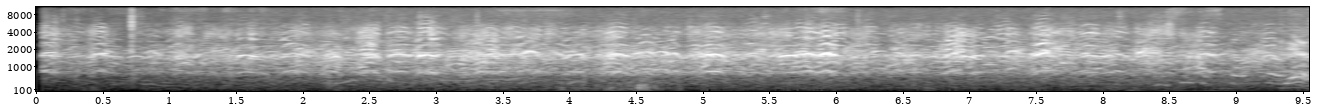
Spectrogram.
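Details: Large flock of snow geese at Middle Creek Wildlife Refuge, Pennsylvania, on 1 March 2021, giving a dense, continuous chorus of overlapping nasal honks that swells and fades slightly, with no pauses and no other clear sounds.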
